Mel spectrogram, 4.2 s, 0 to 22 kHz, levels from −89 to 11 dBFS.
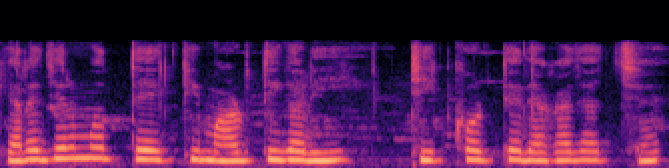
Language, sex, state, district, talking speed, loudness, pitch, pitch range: Bengali, male, West Bengal, Cooch Behar, 130 wpm, -13 LUFS, 205 Hz, 195-220 Hz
